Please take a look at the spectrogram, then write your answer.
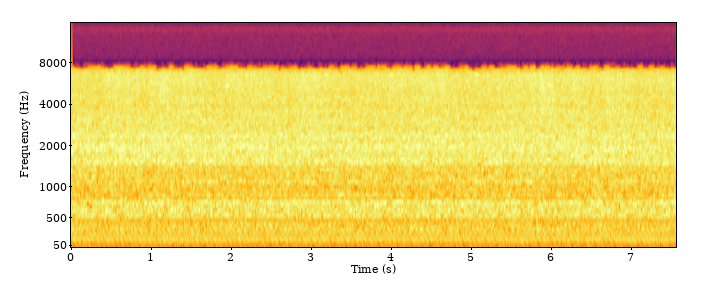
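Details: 2018 Fiat Uno Fire Evo petrol engine being worked on for a strange noise: an even, steady idle with a constant hiss and no knocks, ticks or rattles. Normal idle.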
